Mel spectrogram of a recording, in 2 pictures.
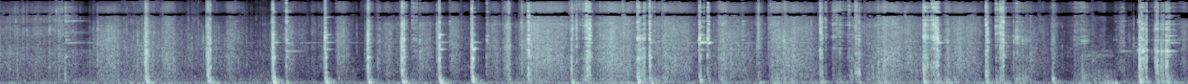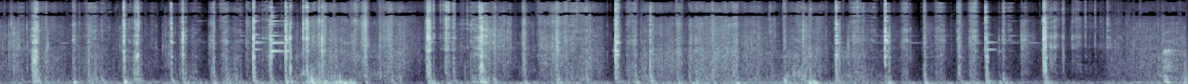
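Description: Metal hand trowel digging into soil and dry leaf litter: irregular sharp scrapes and clinks as the blade works into the ground and strikes stone.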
